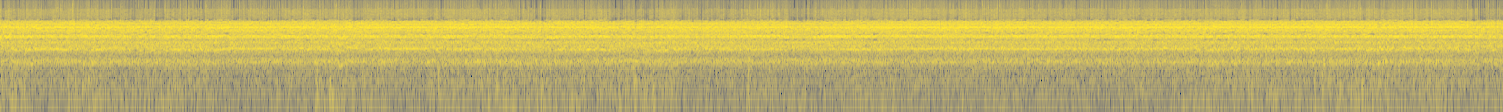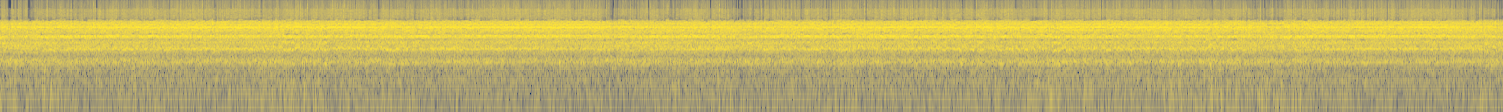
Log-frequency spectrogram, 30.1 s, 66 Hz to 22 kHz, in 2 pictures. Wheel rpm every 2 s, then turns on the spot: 230, 230, 230, 230, 230, 230, 230, 230, 230, 230, 230, 230, 230, 230, 210.
none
